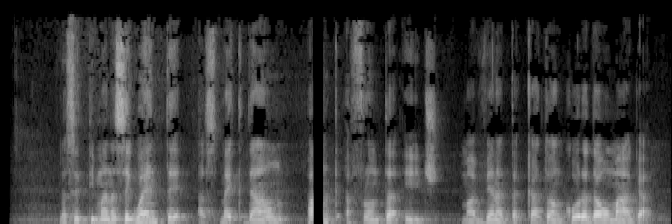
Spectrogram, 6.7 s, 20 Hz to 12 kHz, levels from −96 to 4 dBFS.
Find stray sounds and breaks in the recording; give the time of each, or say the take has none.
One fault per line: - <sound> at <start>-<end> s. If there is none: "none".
- dropout at 3.1-3.2 s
